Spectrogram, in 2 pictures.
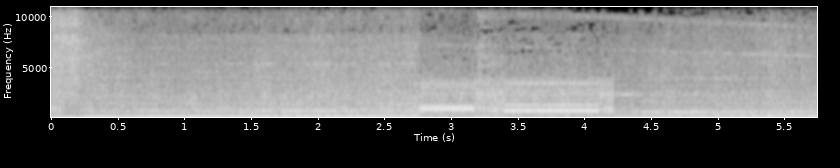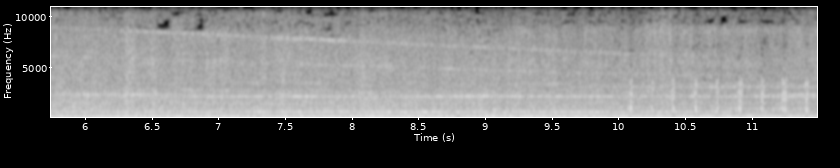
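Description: BRC GP23ECO diesel locomotive running as it pulls a cut of freight cars slowly past, with a steady low engine hum. About three seconds in a horn sounds twice, a short note then a longer one, and near the end the car wheels click over rail joints.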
